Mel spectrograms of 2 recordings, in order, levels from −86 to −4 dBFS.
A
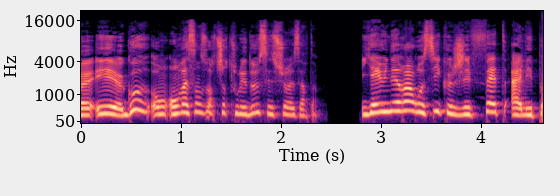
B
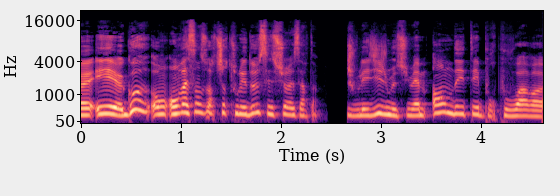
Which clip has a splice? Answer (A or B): B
